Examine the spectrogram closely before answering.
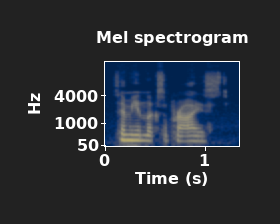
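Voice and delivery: usual speaking voice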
